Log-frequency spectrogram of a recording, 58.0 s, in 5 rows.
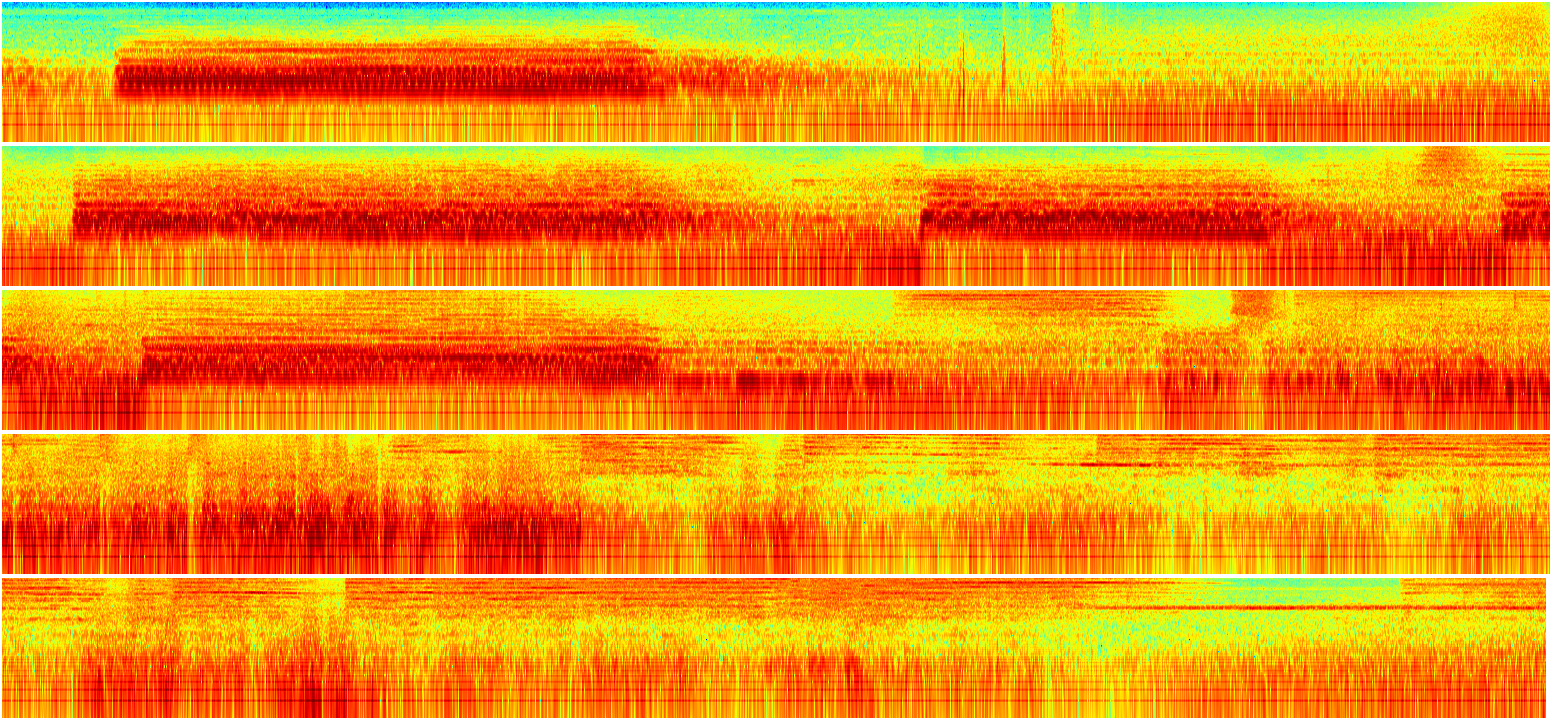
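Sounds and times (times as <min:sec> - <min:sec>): locomotive air horn: 0:00.0 - 0:06.1, 0:12.1 - 0:17.2, 0:18.5 - 0:21.4, 0:22.8 - 0:33.6
train wheels rumbling and clattering: 0:06.3 - 0:55.7
wheel flanges squealing on rail: 0:12.2 - 0:36.4, 0:37.0 - 0:58.0.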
